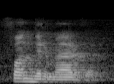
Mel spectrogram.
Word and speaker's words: van der Merwe: to pronounce my serame which of course is fer Mara fer Mara is the most common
